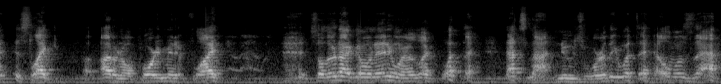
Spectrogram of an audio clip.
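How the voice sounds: Speaking at a moderate pace with few pauses, a man has a fairly high pitch, a fairly bright tone and fairly even intonation.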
